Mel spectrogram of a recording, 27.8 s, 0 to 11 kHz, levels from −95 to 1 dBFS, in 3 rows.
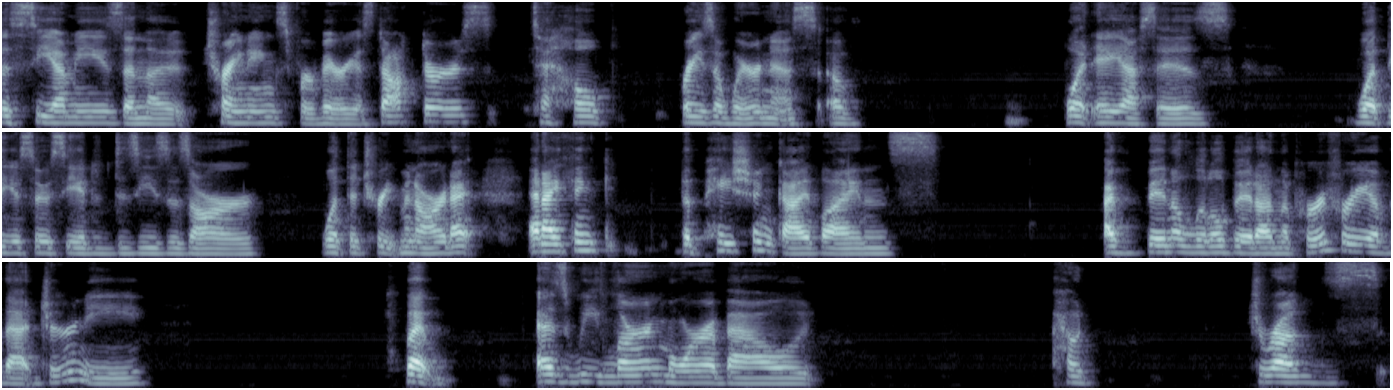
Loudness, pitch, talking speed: -25 LUFS, 140 Hz, 110 wpm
